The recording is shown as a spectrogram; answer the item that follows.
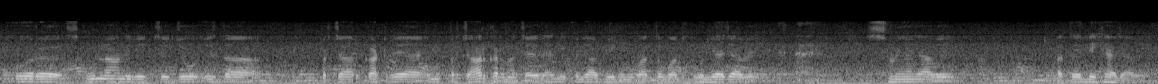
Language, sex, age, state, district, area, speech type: Punjabi, male, 30-45, Punjab, Gurdaspur, urban, spontaneous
